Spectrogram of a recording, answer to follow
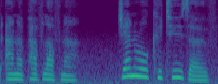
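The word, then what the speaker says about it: Kutuzov: General Coutus, said Bolconsky, speaking French and stressing the last syllable of the general's name like a Frenchman, has been pleased to take me as an aid to Kong.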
